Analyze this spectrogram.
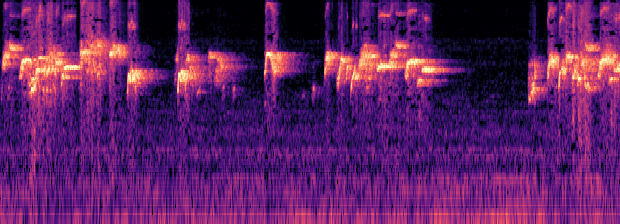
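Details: Red-whiskered bulbul kept by Vietnamese bird hobbyists, in a training song recording (luyện ché): loud bright chattering and whistled phrases, sharp downslurred notes in bursts separated by short pauses, some quieter trailing notes, no other sounds.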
